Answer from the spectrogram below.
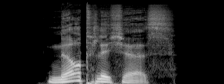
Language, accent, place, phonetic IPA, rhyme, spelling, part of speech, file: German, Germany, Berlin, [ˈnœʁtlɪçəs], -œʁtlɪçəs, nördliches, adjective, De-nördliches.ogg
- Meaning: strong/mixed nominative/accusative neuter singular of nördlich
